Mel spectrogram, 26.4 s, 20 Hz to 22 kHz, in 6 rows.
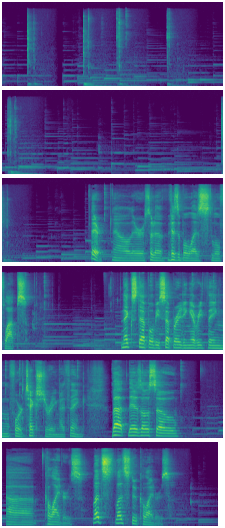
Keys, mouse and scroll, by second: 0.5 Tab, 1.6 3, 1.8 click, 2.5 shift+click, 2.8 shift+middle click, 4.5 s, 8.8 Tab, 10.2-10.9 drag, 11.9 click, 12.3 drag, 12.5-12.9 middle drag, 13.7-14.1 middle drag, 14.8-15.9 middle drag, 16.2 shift+middle drag, 17.0-17.5 middle drag, 17.7 shift+middle drag, 17.8 shift+click, 17.9 shift+middle click, 19.2-19.9 middle drag, 21.2-23.0 middle drag.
